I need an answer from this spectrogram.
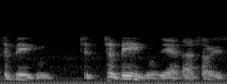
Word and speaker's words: Tobago: Tobago how do you say it Trinidad it's Tobago Tobago yeah that's all you said um flying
